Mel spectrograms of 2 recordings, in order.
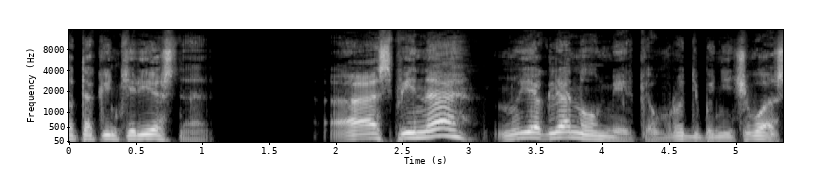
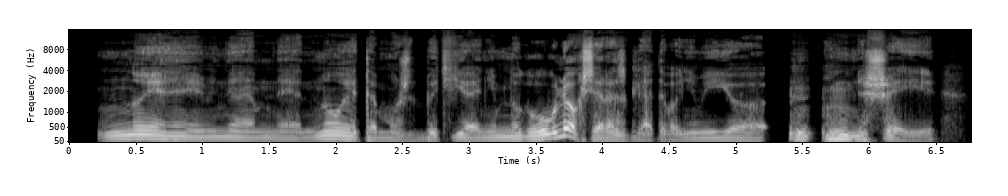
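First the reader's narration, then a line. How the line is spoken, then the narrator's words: Mumbling. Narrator (Russian): пробормотал он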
